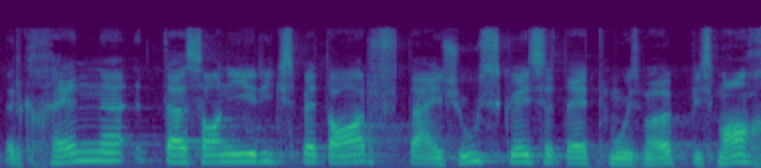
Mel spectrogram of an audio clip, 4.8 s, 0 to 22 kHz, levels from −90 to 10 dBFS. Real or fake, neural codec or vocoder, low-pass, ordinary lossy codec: real; none; 10.8 kHz; none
